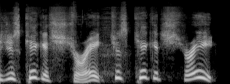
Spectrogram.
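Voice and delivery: slow, high, drawn-out pleading; exasperated plea. Acted. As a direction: stretch it out high, begging the kicker. Mock pleading with the kicker.

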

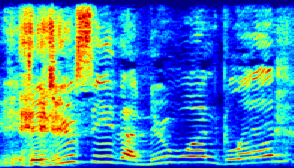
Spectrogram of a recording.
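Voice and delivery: high, slow, loud and exaggerated; talking to the hard of hearing. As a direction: spell it out for someone who can't hear. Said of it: "like having a friend who's, like, really hard of hearing".

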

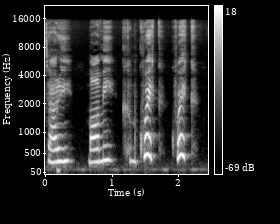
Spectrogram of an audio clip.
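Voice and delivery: very high, loud call; children calling. A narrator's reading. Children call their parents, very high and loud. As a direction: shout from far off like a child. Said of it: "heard the children calling".

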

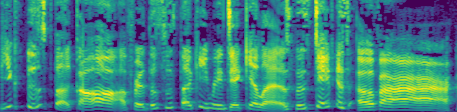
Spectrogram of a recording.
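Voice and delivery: retelling the date ending in a mock-angry voice; imitating angry Erica. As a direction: act out her blow-up, dragging the last line. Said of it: "she seemed really angry".

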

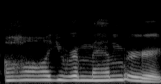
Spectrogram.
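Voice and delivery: drawn out, touched that he remembers; touched wife. Retold or imitated. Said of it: "And she's like".

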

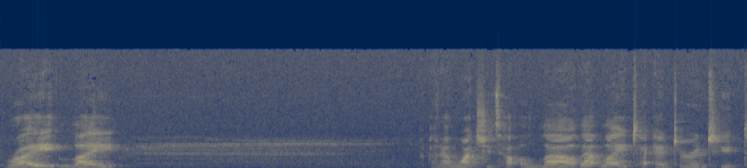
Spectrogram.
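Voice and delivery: soft, unhurried meditation voice with long pauses; guided meditation. Acted. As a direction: guide them gently through each breath, leaving space between phrases. Leads a guided breathing meditation.

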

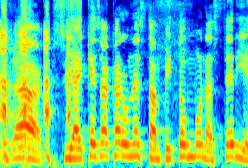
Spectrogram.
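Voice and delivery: ordinary talk

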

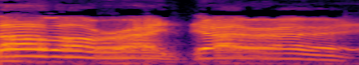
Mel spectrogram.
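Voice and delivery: put-on loud, high drunken insistence; drunk insisting. Drunk guy yelling to his shocked sister that he's fine. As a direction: shout that you're totally fine. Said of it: "And I was like".

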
